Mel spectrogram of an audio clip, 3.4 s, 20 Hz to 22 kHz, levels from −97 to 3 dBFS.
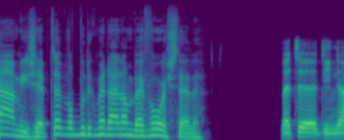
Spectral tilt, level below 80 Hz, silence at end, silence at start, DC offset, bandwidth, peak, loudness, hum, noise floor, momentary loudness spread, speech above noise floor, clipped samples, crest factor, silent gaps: -6 dB/octave; -72 dBFS; 0 s; 0 s; under 0.1%; 16.5 kHz; -10 dBFS; -29 LUFS; none; under -90 dBFS; 6 LU; over 62 dB; under 0.1%; 18 dB; 2.57-2.61 s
